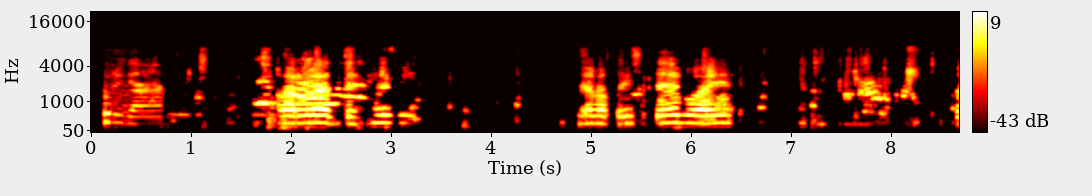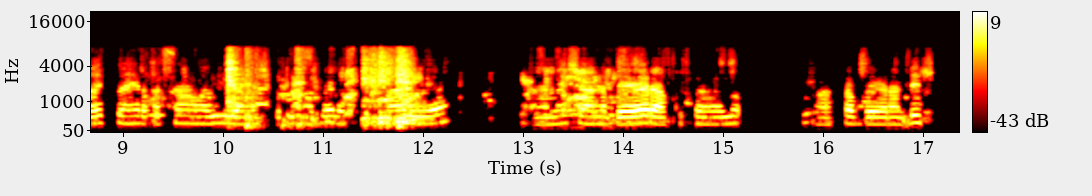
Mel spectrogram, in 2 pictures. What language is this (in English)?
Somali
